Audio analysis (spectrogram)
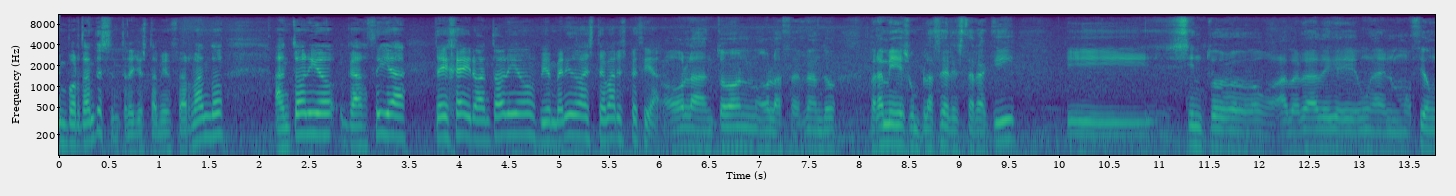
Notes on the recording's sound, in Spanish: Programa grabado en la Playa de Samil, en Vigo.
